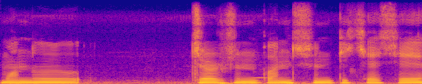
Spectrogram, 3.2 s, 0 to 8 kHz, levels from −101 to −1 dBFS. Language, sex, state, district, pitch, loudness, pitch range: Nagamese, male, Nagaland, Kohima, 125 Hz, -15 LUFS, 120-125 Hz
